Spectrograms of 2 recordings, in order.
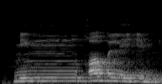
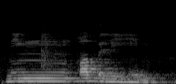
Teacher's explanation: Contoh ikhfa adalah apabila nun mati atau tanwin bertemu dengan huruf qaf, contoh min qablihim, min qablihim. Cara membacanya adalah disamar-samarkan antara izhar, antara jelas, dan gunnah dan dengung.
